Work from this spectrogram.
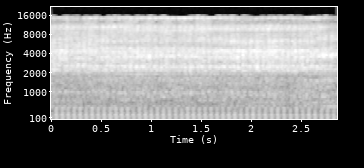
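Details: Yamaha Moto-4 Champ ATV first started on a jump pack, fitted with an SDG 110cc pit bike intake manifold and a Honda clone carb: steady unhurried single-cylinder putter around 300 beats a minute with no knocks or misses; runs pretty good.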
